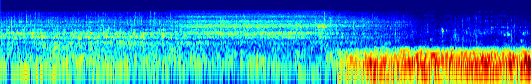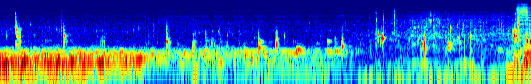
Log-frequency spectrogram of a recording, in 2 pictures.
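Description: Scuba regulator exhaust bubbles heard underwater through a camera housing: a quieter stretch with a faint steady whine, then from about three seconds in a loud, low, muffled burbling rush of exhaled bubbles with scattered clicks, thinning out near the end.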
